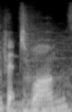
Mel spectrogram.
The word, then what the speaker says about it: Vitz-Wong: Music by Kevin Vitzwong, rhymes with hit song.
